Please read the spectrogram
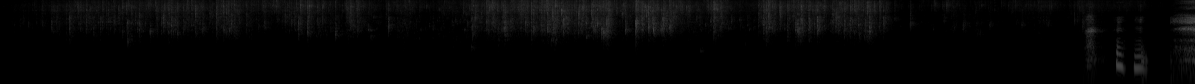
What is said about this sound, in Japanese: とりあえずそのまま頭洗い流しちゃって。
